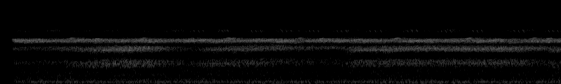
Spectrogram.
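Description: A distant chorus of spring peepers blends into a steady, high, shimmering ring, with crickets chirping beneath.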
